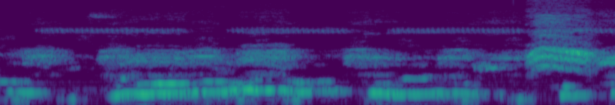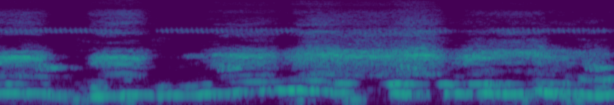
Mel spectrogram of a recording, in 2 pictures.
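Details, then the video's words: Left behind, nine-month-old puppy Chikku keeps up a drawn-out, moaning whine that wavers and rises in pitch over several seconds. Crows caw repeatedly nearby, and a thin, steady high tone continues in the background. "അച്ഛൻ എന്നെ കൂട്ടാതെ പോയീ ..Crying in different ways"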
